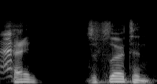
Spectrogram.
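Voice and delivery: put-on Arnold-style Austrian accent. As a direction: do an Arnold accent, picking a quarrel. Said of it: "like to hear Arnold and the Flirtenflaus".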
